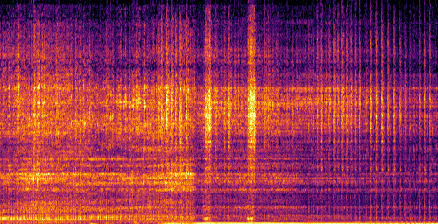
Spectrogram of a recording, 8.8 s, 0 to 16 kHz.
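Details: 2003 KTM 50 Mini Adventure two-stroke dirt bike with a fresh BR8 spark plug, choke off, on a test ride. A crisp buzz picks up sharply on the throttle and the power band kicks in, revving out clean with no bogging or misfire: normal revving.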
